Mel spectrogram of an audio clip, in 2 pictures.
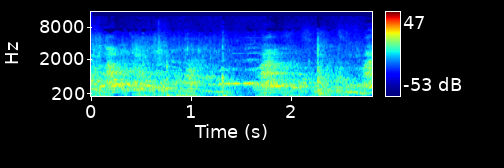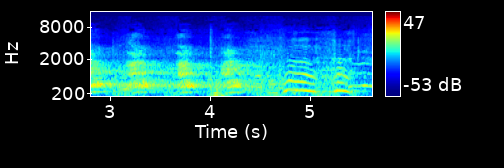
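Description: A dog named Dingo, having sensed some creature nearby, barks in short, excited yips and whines, loud, against a busy, noisy background, with the yelps coming quickly one after another toward the end.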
